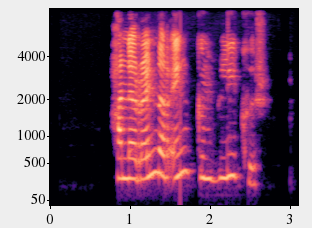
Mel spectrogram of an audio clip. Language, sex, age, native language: Icelandic, male, 9, Icelandic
